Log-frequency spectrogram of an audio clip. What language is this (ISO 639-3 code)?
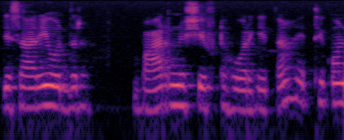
pan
